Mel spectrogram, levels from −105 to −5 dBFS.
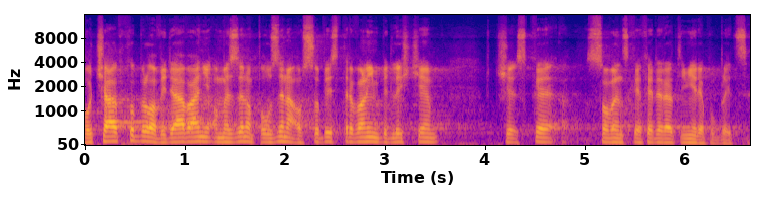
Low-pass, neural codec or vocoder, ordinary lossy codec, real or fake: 14.4 kHz; vocoder, 48 kHz, 128 mel bands, Vocos; Opus, 32 kbps; fake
